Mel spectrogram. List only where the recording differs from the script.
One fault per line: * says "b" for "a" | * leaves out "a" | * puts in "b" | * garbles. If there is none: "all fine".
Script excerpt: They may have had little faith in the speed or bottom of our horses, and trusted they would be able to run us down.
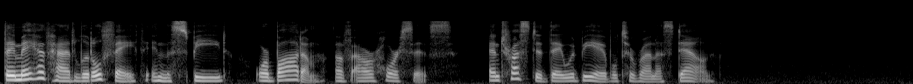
all fine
